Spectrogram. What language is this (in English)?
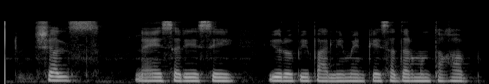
Urdu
